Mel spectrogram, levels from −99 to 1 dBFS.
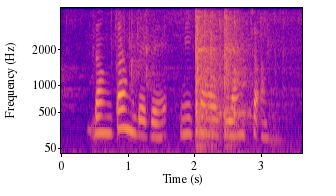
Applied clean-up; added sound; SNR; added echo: none; Water; 5 dB; none.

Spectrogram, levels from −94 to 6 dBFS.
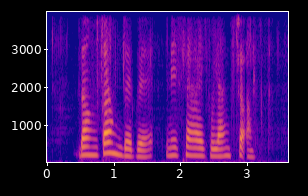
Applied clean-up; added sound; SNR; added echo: neural separator model SepFormer WHAM!.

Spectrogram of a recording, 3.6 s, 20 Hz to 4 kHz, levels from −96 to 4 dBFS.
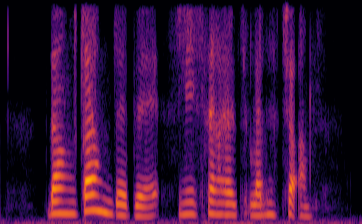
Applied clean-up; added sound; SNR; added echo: neural diffusion model UNIVERSE++.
